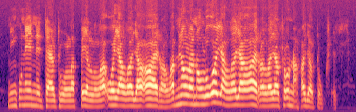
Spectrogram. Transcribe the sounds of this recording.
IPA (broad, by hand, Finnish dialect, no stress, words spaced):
niŋ kun enːen tæyty olːɑp pelːolːɑ ʔojɑlːɑ jɑ ɑirɑlːɑ min olen olːu ojɑlːɑ jɑ ɑirɑlːɑ jɑ sonːɑh hɑjotuksesːɑ̥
